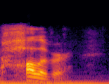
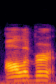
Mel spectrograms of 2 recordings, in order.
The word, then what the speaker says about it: Oliver: and the last time you added an h at the beginning saying hollover okay but this one here you did not okay and i think it may have just been because they're they're both at the beginning of or sort of at the beginning of sentences okay so let's try this here okay take off the h it is oliver announced try that oliver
